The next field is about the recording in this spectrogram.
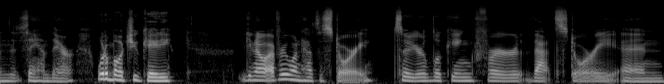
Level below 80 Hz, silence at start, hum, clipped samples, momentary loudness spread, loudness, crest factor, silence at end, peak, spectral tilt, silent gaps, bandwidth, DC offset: -64 dBFS; 0 s; none; under 0.1%; 9 LU; -28 LUFS; 20 dB; 0 s; -8 dBFS; -5 dB/octave; none; 16.5 kHz; under 0.1%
